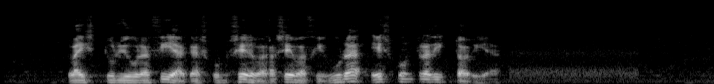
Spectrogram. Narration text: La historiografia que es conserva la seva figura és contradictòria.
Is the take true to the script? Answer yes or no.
yes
